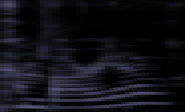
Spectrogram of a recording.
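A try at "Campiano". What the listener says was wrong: There's no R in it. It's exactly as it's spelled. It's cum and piano. It's cum piano.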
